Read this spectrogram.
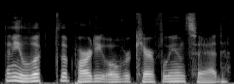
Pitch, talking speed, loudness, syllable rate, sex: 130 Hz, 230 wpm, -19 LUFS, 6.8 syllables/s, male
